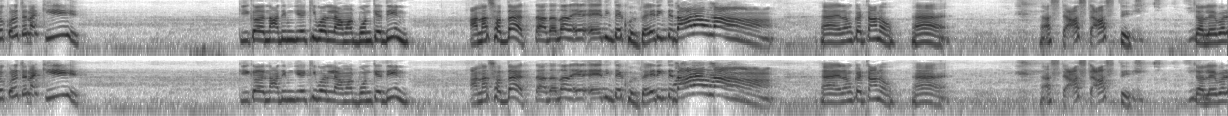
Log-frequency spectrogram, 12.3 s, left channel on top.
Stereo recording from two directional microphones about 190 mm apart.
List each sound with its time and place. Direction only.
0.0 s a woman's voice: 60° left (ahead or behind)
2.4 s a woman's voice: 70° left (ahead or behind); by 7.8 s 40° left (ahead or behind)
8.2 s a woman's voice: 50° left (ahead or behind)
